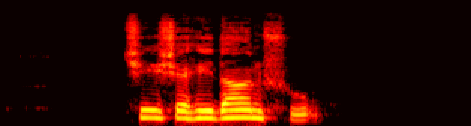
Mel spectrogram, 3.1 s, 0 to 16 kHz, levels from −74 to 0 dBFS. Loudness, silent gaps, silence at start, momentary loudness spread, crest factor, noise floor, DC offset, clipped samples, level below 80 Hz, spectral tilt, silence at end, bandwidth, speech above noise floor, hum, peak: -23 LUFS; none; 0.85 s; 14 LU; 18 dB; -88 dBFS; under 0.1%; under 0.1%; -68 dBFS; -5 dB/octave; 1.05 s; 11.5 kHz; 66 dB; none; -8 dBFS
